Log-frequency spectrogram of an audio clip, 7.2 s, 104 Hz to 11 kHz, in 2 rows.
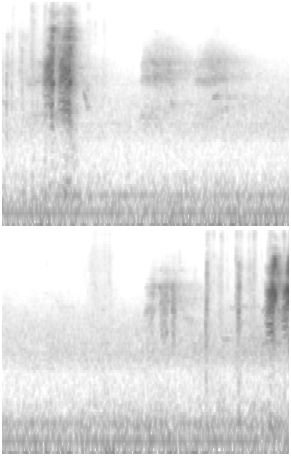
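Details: Courting bowerbird in the Yarra Valley near Melbourne, September 2020: a loud rasping burst opens, softer buzzy churrs follow in the middle, and another strong harsh burst closes the sequence.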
